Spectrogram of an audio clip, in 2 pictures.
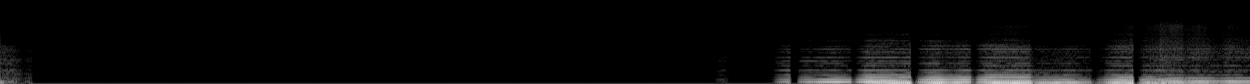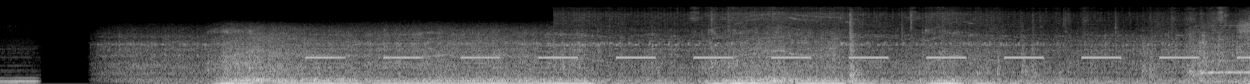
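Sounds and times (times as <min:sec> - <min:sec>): low engine rumble: 0:13.4 - 0:25.0
reversing beeper: 0:15.5 - 0:25.0.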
